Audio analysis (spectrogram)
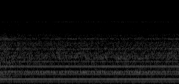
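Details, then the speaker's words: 1970s bathroom exhaust fan in a relative's house; the light fitting uses normal bulbs, not fluorescent, yet gives a constant low mains-pitched buzzy hum with no obvious cause. Electrical hum. "Okay, here's the second exhaust fan in my auntie and uncle's house. And for some reason that light likes to hum."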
